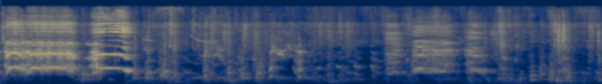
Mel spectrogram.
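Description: Chickens nearby: a loud rooster crows twice at the start, followed by a run of softer scattered clucks and squawks from the fowl.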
